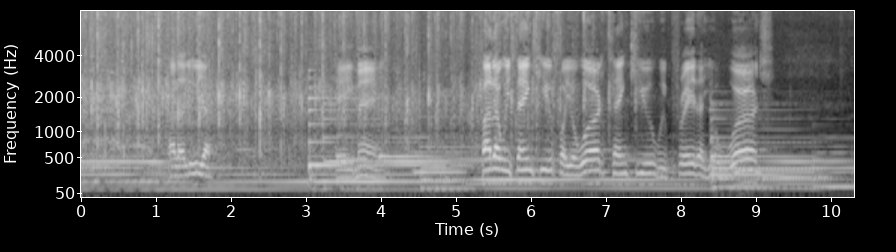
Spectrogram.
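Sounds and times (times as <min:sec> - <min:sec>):
audience applauding: 0:00.0 - 0:07.3
speech: 0:01.2 - 0:01.9, 0:03.0 - 0:04.6, 0:05.3 - 0:09.3.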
